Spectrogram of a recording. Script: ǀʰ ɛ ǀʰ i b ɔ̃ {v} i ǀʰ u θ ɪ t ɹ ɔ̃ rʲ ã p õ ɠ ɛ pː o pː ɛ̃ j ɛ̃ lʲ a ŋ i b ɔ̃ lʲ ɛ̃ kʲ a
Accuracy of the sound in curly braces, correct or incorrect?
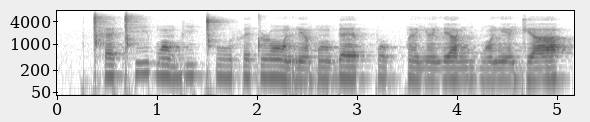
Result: incorrect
